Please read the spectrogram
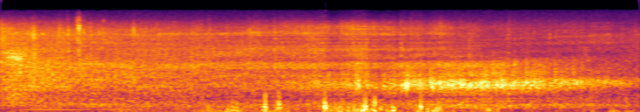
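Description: Wind buffeting an outdoor microphone over a steady background rush, with a run of gusty low thumps from about two seconds in.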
